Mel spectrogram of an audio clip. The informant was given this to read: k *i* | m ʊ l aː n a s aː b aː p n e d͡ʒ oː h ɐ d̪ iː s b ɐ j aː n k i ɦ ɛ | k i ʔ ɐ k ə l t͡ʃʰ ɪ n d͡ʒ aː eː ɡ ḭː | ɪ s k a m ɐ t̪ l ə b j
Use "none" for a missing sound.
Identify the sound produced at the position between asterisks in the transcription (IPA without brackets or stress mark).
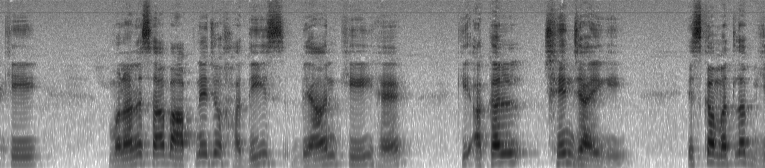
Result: i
